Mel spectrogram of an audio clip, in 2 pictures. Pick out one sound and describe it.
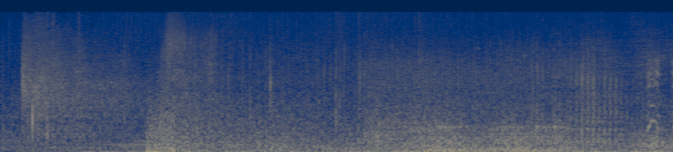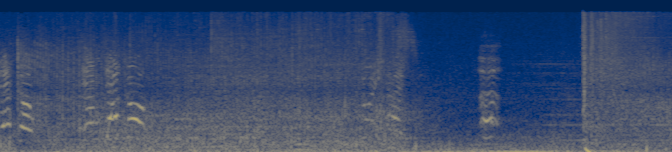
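Rocks crash and tumble in a loud rumbling blast.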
